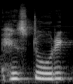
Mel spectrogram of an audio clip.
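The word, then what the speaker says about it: historic: लिहाजा हिस्टोरिक के साथ ज़ाहिर है इसकी साउंड भी जो है वो एच यहाँ पे साइलेंट नहीं है, हिस की साउंड ही आ रही है।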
